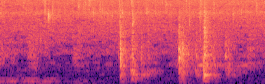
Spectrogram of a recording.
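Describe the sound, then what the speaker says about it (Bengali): Onion and green chili fry in hot oil with a steady soft sizzle, broken by a few sharp clattering stirs, just before river fish is added. "পেঁয়াজ কাঁচামরিচগুলো আমার ভাজা হয়ে গেছে প্রায়। আমি এখন মাছটা ছেড়ে দেব।"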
